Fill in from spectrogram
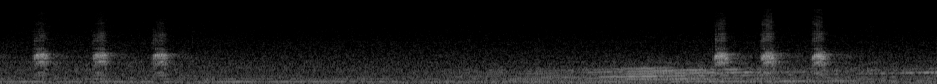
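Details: A common raven in Palm Springs, California, in conversation with another raven, gives two bursts of three hoarse croaks about half a second apart; a vehicle rumbles past between the bursts.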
